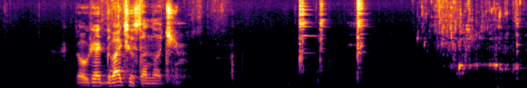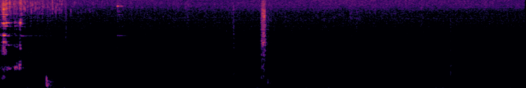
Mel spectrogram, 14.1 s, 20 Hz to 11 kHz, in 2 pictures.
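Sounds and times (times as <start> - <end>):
glass clinks: 4.0 - 5.0, 6.4 - 7.6
liquid pouring with ringing glass: 5.6 - 7.6.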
